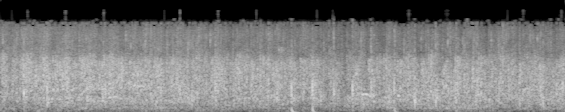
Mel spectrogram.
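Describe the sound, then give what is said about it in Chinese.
An audience at a variety show gives a long round of applause, a thick, continuous roar of clapping that stays loud and level for about seven seconds. “大家给点掌声。”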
